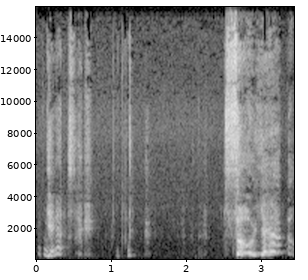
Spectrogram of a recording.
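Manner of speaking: high, gasping mock sobs between words; imitated crying speech. Shown as a demonstration. Daughter showing how she talks when crying, mock sobbing. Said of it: "I can never just st-, talk normally".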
